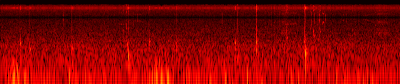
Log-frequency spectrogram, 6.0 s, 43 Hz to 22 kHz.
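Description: Water sloshing and splashing around the hull of a Vibe Skipjack 90 sit-on-top kayak as it is paddled through small surf, over a steady low rumble, with scattered sharp drips and splash ticks.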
